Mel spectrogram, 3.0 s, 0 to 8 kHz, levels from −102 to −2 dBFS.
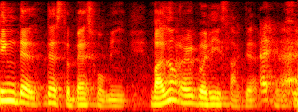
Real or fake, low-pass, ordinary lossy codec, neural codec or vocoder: fake; none; none; codec, 16 kHz, 2 kbps, FunCodec, trained on Chinese and English, 25 frames a second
